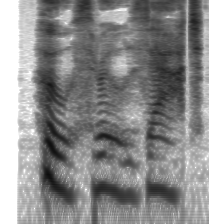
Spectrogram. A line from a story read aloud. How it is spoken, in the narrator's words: he demanded in a choking voice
